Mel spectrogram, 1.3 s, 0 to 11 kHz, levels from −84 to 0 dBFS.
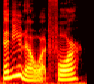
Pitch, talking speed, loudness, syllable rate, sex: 225 Hz, 235 wpm, -17 LUFS, 4.5 syllables/s, female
